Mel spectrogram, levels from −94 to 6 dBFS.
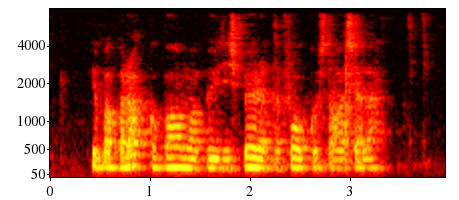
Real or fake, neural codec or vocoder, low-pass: real; none; 7.2 kHz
